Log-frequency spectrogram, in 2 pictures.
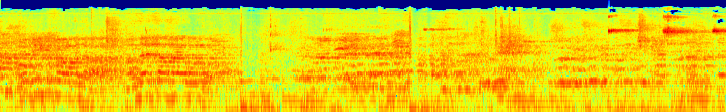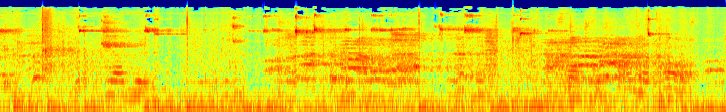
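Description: Young women call out to each other across an echoing hall.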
